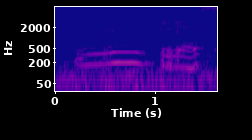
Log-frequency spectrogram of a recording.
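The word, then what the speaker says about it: Rubaeus: So commercial examples are Bell's Cherry Stout, Dogfish Head, Apra Hop, Abelum Elderberry, Black Ale, and Founders Rubius. I don't think that's how I say it. – No, that's exactly how you say it.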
